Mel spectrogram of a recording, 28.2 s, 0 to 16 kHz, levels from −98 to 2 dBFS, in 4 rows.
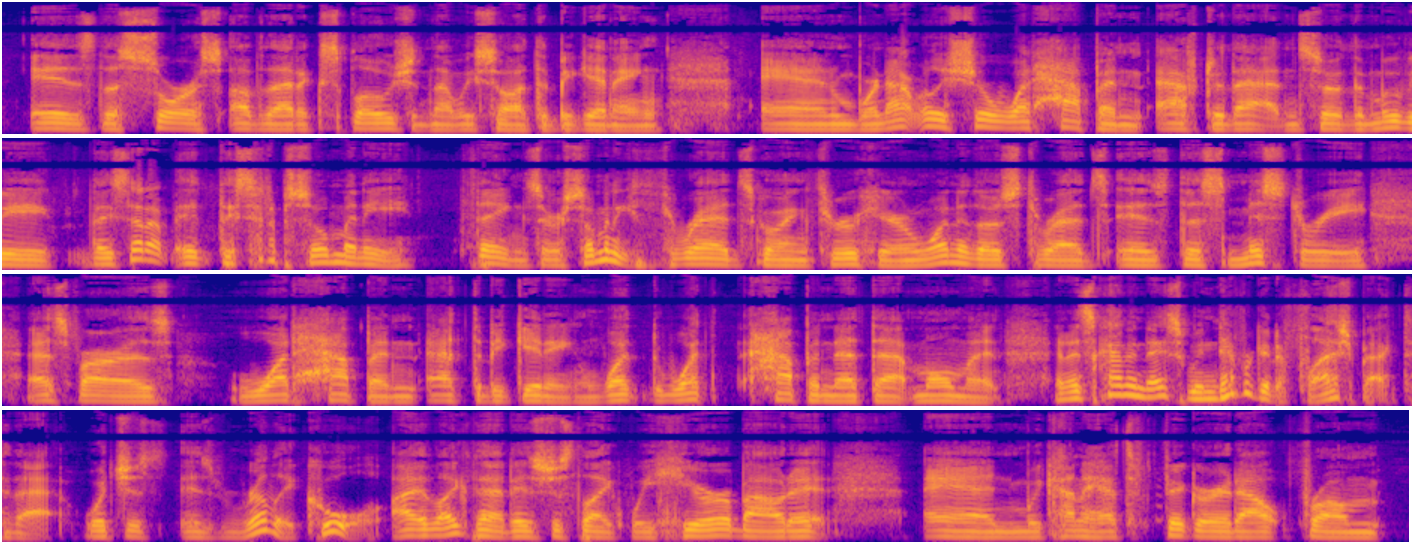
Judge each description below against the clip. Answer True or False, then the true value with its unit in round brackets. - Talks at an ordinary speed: False (215 wpm)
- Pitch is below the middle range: True (110 Hz)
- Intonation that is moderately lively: True (3.8 semitones)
